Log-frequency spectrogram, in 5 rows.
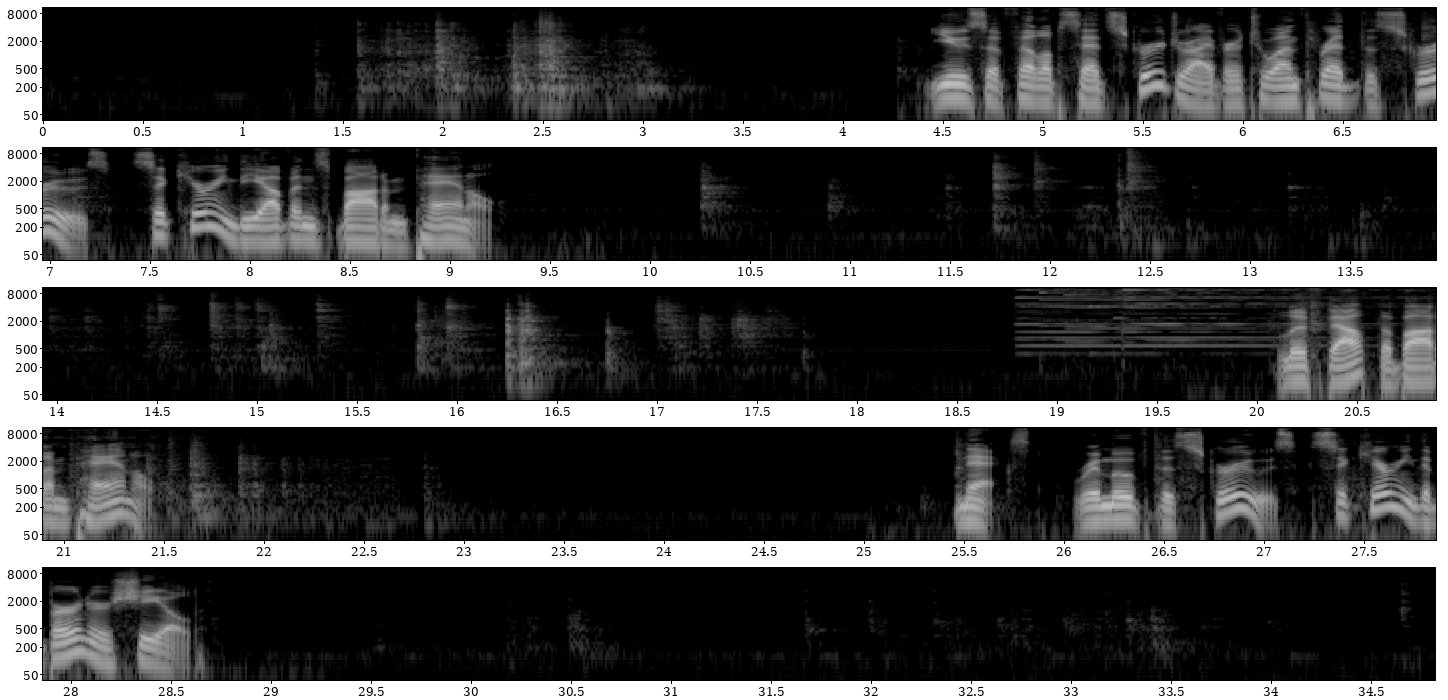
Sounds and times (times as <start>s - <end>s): Speech: 4.4s - 9.3s, 20.1s - 21.5s, 25.4s - 28.7s
Music: 18.8s - 21.6s.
